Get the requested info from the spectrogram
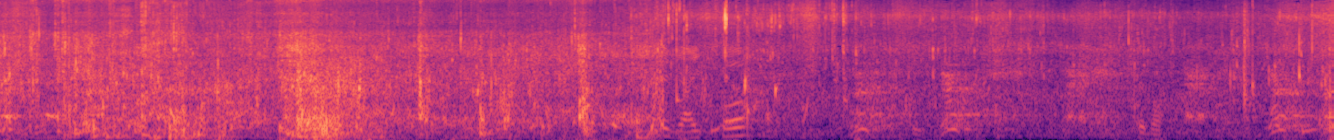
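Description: Water rushing and splashing along a plastic kayak's hull as it runs a small riffle, loudest about two and a half seconds in, then quieter lapping on flat water in the second half, with a few paddle splashes.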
